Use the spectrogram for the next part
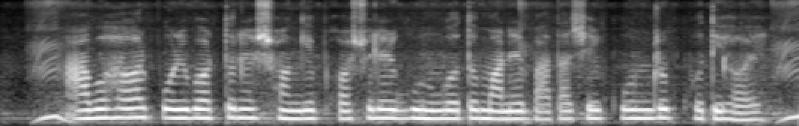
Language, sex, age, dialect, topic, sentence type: Bengali, female, 18-24, Northern/Varendri, agriculture, question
